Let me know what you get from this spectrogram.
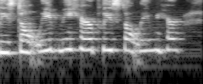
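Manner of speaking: tearful, crying pleading tone. Retelling running after mom at kindergarten door: imitating own crying plea. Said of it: "And I was crying".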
